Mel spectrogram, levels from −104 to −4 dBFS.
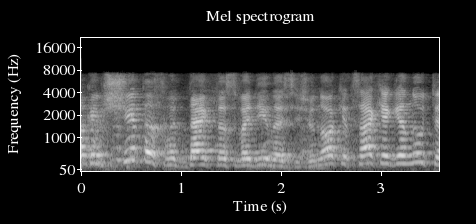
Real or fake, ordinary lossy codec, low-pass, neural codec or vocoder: real; Opus, 64 kbps; 7.2 kHz; none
